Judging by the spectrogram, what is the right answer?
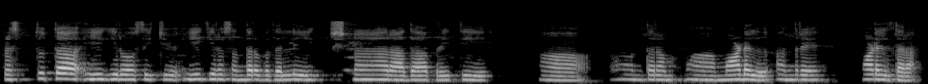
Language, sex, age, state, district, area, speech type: Kannada, female, 18-30, Karnataka, Davanagere, rural, spontaneous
